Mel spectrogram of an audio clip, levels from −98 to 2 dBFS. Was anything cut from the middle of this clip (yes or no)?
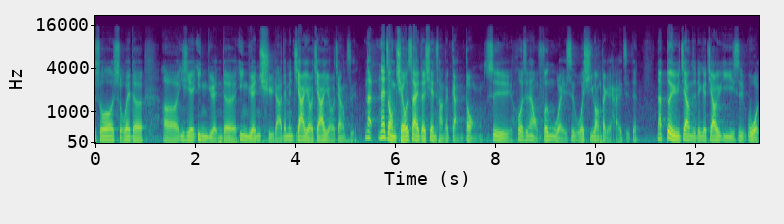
yes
